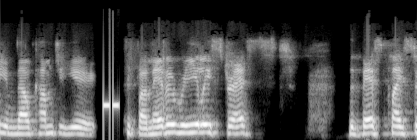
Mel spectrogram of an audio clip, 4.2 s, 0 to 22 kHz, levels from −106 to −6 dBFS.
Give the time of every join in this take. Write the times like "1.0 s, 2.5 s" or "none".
1.2 s

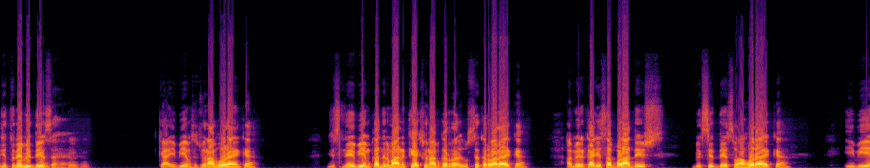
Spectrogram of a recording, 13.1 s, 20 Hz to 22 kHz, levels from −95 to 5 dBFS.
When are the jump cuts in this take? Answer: none

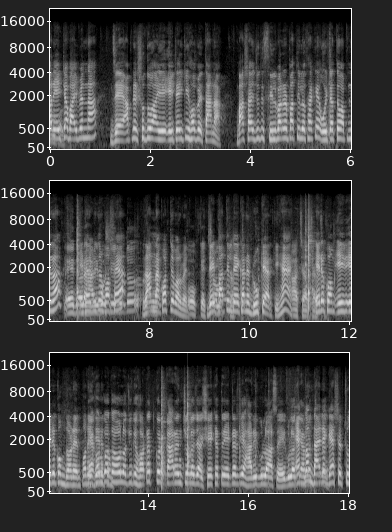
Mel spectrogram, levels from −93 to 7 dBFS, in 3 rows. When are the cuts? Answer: none

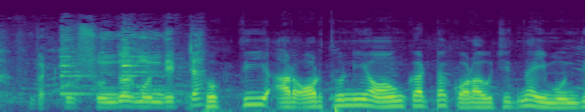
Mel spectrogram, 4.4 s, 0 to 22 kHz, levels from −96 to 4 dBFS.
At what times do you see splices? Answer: 1.5 s

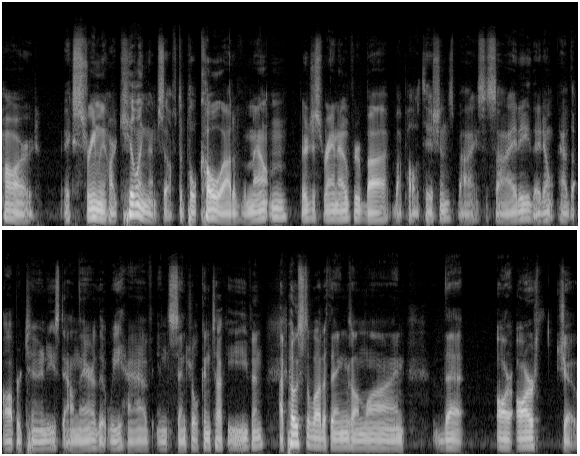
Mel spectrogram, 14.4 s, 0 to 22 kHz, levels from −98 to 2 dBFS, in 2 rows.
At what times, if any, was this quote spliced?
3.6 s, 10.6 s

